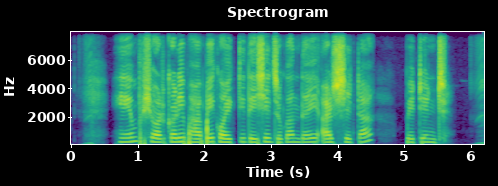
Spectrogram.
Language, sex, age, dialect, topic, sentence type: Bengali, female, 25-30, Northern/Varendri, agriculture, statement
